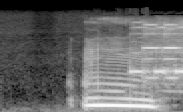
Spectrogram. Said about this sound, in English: Hang on, I'm getting a phone call. Hang on a second.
